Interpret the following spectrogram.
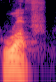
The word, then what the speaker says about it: Ruppff: He pronounced it Scott Ruff, but it was spelled Ruppff.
